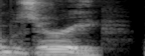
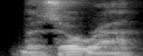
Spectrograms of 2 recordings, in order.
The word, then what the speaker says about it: Missouri: And so they cover all kinds of local sports over central Missouri, or Missouri, excuse me, I should say it right.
